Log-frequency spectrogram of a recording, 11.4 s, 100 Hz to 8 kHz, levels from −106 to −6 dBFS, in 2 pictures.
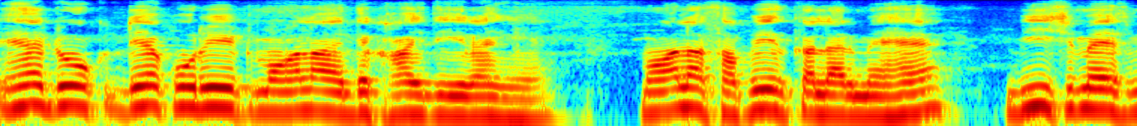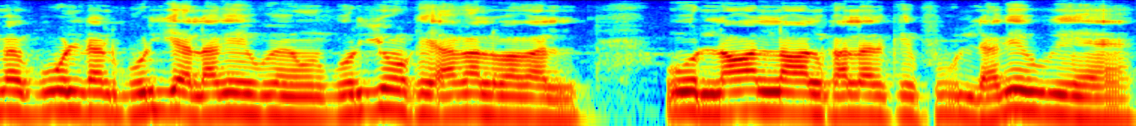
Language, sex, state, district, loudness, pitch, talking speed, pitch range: Hindi, male, Bihar, Jahanabad, -15 LUFS, 160 Hz, 170 wpm, 145-175 Hz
